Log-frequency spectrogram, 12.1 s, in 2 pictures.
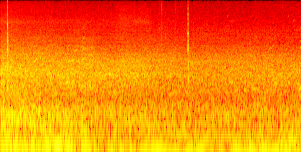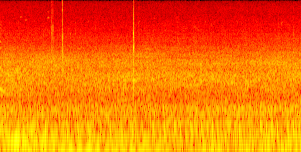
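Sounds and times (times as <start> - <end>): sharp clicks: 7.0 - 7.4.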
